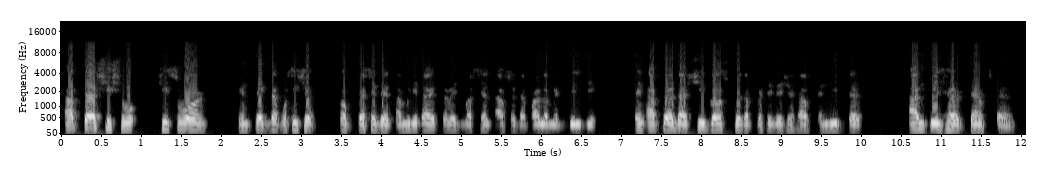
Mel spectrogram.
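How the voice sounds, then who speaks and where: A man with halting, repetitive, non-native phrasing, narrating a play reading and chatting with the cast as podcast host. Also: a little high, level tone, no room sound, muffled recording.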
